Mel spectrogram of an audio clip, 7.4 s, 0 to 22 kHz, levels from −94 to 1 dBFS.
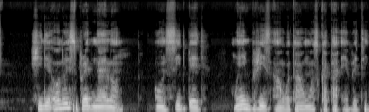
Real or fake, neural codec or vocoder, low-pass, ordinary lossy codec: real; none; none; none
